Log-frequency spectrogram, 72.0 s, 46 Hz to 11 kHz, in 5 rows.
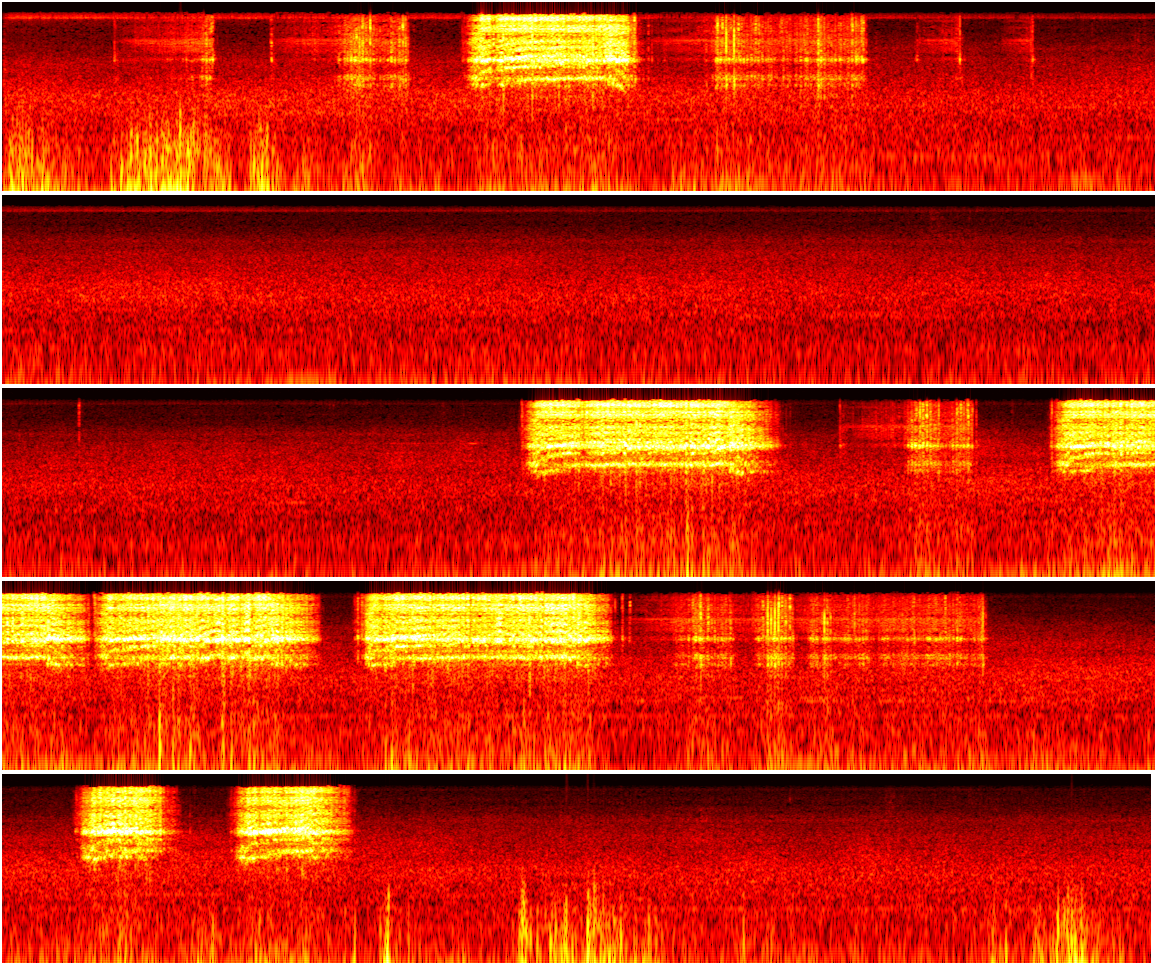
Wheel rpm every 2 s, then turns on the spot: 10, 10, 20, 110, 10, 10, 0, 0, 0, 0, 0, 0, 0, 0, 0, 0, 0, 40, 150, 10, 10, 120, 110, 70, 150, 40, 20, 20, 0, 50, 70, 0, 0, 0, 0, 0.
0-2 8-10 40-42 52-56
